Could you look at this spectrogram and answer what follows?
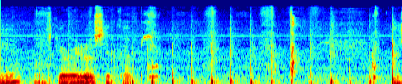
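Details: Brief human voice at the start, then a rapid, very regular run of soft clicking jerks, about five per second, from a pet with hiccups that keep it from sleeping.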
